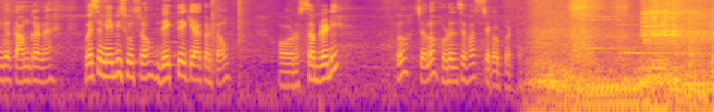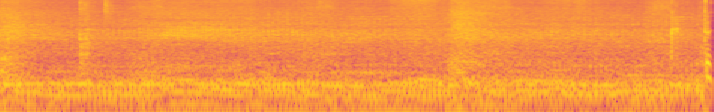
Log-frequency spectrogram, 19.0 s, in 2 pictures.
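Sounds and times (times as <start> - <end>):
motorcycle engine running at low revs: 7.0 - 19.0.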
